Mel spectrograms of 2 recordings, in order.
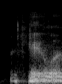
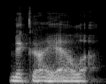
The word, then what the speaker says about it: Michaela: that's why I told Michaela that no it's not Michaela it's mikhaila sorry my pronunciation of names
